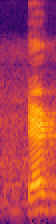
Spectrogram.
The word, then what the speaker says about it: debt: इफ़ you have any डाउट, डेट में भी B silent रहता है, DEBT, डेट।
